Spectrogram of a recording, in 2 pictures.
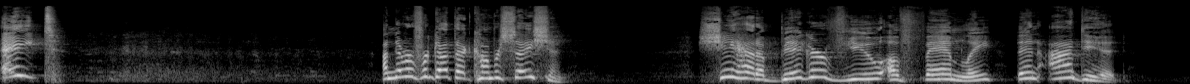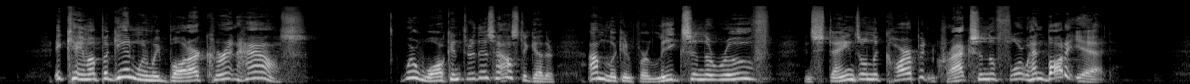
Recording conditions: large echoing room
